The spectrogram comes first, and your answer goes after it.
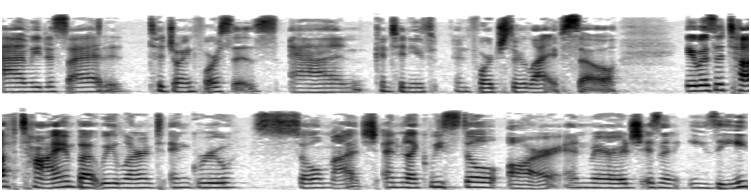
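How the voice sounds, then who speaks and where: A woman talks in a plain, everyday voice at a medium pitch. Her pace is fairly slow and her intonation fairly even. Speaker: fitness motivational coach and reality TV contestant. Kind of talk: live podcast conversation, advice-giving. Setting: stage with audience.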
